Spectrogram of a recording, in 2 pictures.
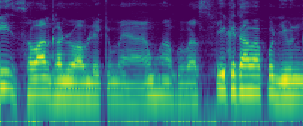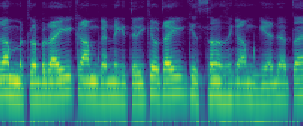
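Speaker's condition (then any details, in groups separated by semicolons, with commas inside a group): Cerebral palsy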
